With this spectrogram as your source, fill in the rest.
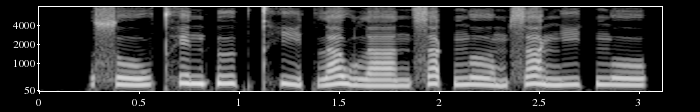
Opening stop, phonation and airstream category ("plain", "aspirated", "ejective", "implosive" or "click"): aspirated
